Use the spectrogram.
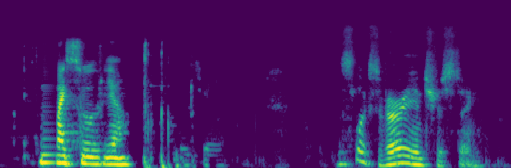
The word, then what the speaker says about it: Mysore: Mysore? Mysore, yeah.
